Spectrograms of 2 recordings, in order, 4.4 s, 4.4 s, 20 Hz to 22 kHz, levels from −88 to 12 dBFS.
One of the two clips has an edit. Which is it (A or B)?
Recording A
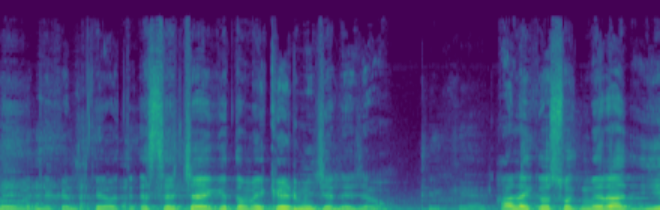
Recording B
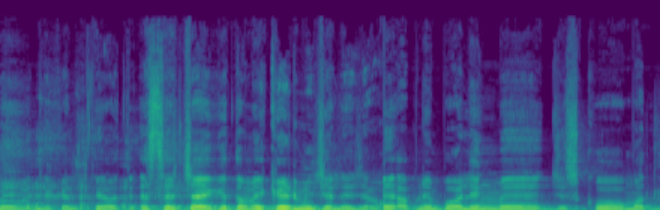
B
